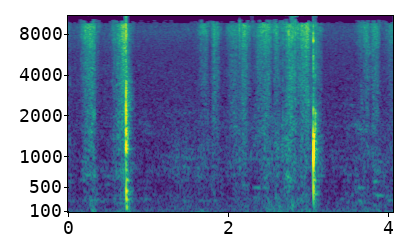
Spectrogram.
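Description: Fabric hair scrunchies handled close to the microphone as an ASMR trigger: a soft rustle with two sharp taps, one just under a second in and a louder one about three seconds in.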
